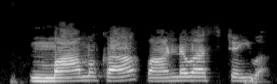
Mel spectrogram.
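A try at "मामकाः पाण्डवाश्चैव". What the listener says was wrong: হ্যাঁ ওটা উচ্চারণ করুন মামকাফ, মানে একটা অর্ধেক অর্ধেক ফকার। মামকা পাণ্ডবাশ্চৈব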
